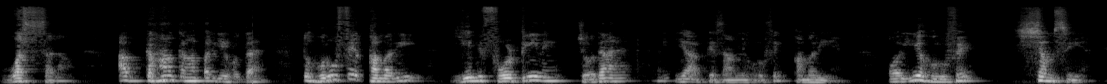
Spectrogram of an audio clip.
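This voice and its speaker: A man's voice: mid-range voice, warm tone. A middle-aged man teaching Quran reading in a step-by-step lesson, patiently spelling out letters and vowel marks one by one.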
